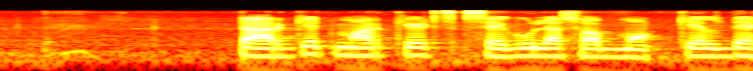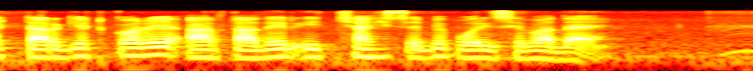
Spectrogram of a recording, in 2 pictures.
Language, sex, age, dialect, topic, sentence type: Bengali, male, 31-35, Western, banking, statement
